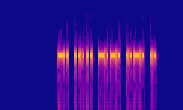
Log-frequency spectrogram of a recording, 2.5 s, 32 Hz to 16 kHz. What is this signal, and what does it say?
Morse code, heard as a keyed tone, about 46 wpm, 700 Hz. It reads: N5CFI
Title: USA Call Signs - 5 Characters - Repeated 3x - 45wpm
